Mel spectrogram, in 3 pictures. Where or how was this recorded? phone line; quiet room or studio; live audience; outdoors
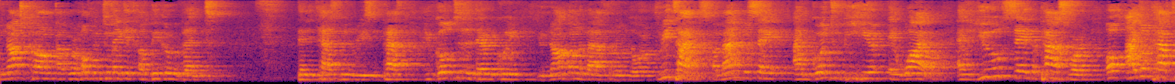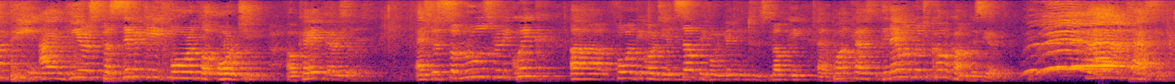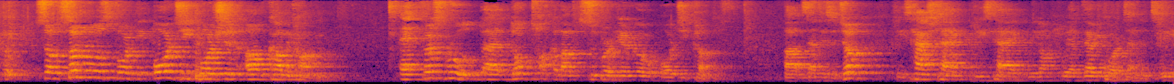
live audience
